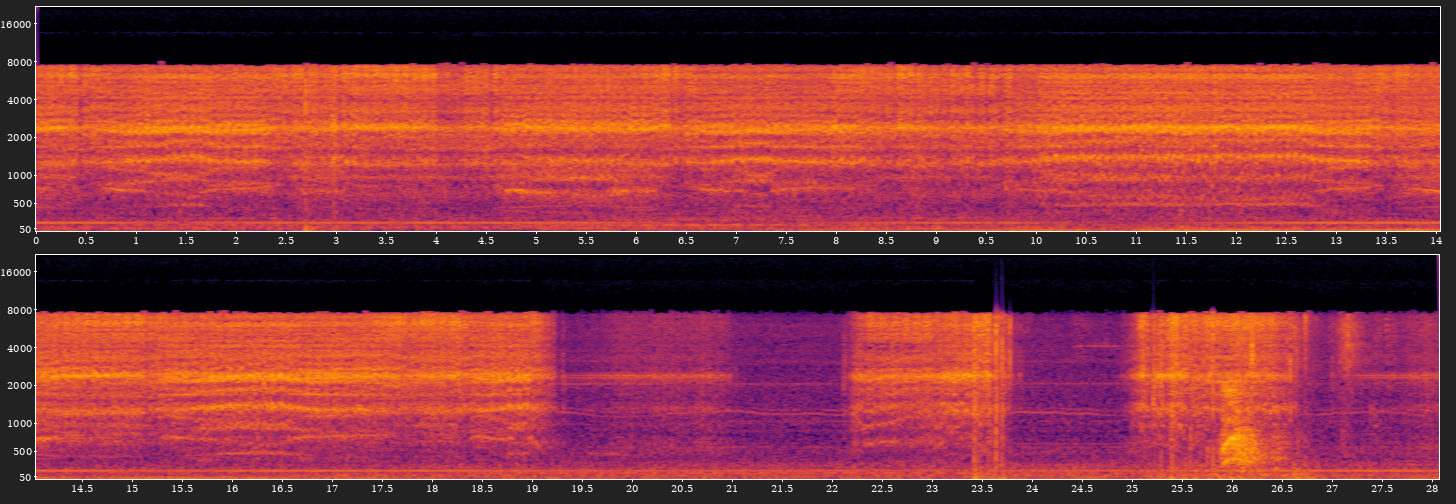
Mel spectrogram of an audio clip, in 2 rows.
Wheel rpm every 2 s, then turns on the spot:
100, 110, 100, 100, 110, 100, 110, 100, 100, 40, 20, 60, 70, 30.
18-20 26-28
